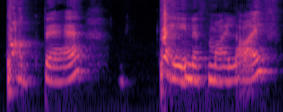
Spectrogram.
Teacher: we're getting quite negative again with those bilabial plosives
